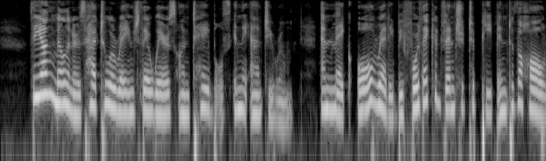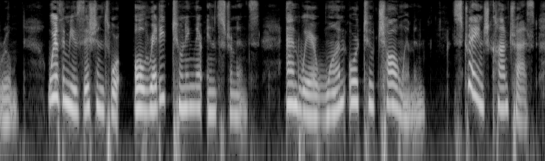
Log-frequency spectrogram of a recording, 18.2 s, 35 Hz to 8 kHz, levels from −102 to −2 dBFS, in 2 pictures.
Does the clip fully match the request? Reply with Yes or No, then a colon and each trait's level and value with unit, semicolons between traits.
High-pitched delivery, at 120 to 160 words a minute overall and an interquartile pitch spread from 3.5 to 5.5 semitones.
Yes: high, 200 Hz; average, 150 wpm; average, 5.1 semitones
